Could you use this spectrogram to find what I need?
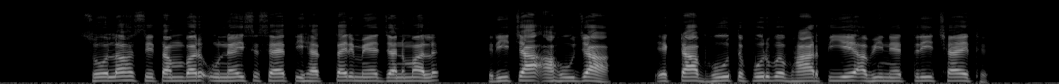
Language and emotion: Maithili, neutral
